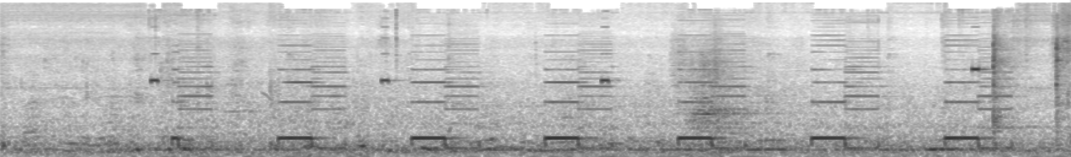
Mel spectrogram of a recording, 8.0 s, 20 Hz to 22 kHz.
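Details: Dialysis machine under repair showing V99 and V130 failures with an upper flow alarm: an electronic alarm tone repeating about once a second over room noise.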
